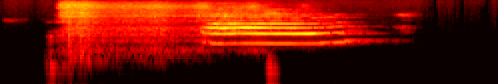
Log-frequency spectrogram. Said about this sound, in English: Yes, Buzz. That's the other cat.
